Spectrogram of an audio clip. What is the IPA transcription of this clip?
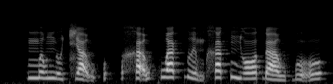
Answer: m ə˧ w n o̤˨˩ t͡ɕ a̰˧˨ w ʔ | x a̰˧˥ w k w a˦˥ k̚ v ḛ˧˨ m x a˦˥ k̚ ɲ ɔ˨˦ ɗ a˧˩ w ɓ o̰˧˥

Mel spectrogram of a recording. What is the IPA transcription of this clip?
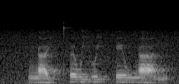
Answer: ŋ a˨˩ j t̪ʰ ə˧ w j u˧ j h e˧ w ŋ a˨˩ n

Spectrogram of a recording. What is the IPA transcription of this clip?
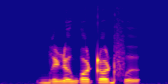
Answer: b e˦ ɳ ə˦ w ɔ˦ ʈ ɔ˦ ɖ f ə˨

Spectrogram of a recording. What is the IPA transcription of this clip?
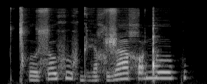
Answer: ǀʰ o˩ s ɔː˥ xʷ ɤ˩ xʷ ɖʱ e˩ χ ʐ a˥ χ ɔ̰˥ ŋ͡ǃ oː˥ kʷ

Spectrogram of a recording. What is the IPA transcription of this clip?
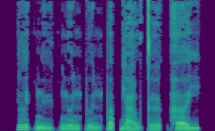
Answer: l ɪ˥ k̚ n̪ yː˧ k̚ n̪ ɵ˨˧ n p ɵ˨˩ n p ɐ˥ p̚ j aː˨˩ w t̪ œː˨˥ k̚ h ɐ˥ j

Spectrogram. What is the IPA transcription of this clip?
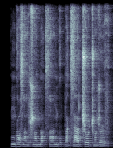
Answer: ŋ ɡ ɒ zˤ ã v ʐ ɔ̃ n ə˞ ɡ sˤ ã ŋ ɡ o b a ɡ z a ɖ͡ʐ o ɖ͡ʐ ɔ̃ ʐ ə˞ v

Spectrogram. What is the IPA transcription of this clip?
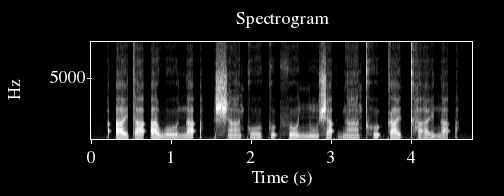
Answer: ʔ a˦˨ ɪ̯ t ä˦˨ ʔ ä˦˨ w o˨ ʊ̯ n ä˦ ʔ | ʃ ã˨ k o˦ ʊ̯ k ʊ˦ ʔ θ o˦˨ ʊ̯ ɲ ũ˨ ʃ ä˦ ʔ ɡ ã˦ kʰ ʊ˦ ʔ k a˦˨ ɪ̯ kʰ a˨ ɪ̯ n ä˦ ʔ

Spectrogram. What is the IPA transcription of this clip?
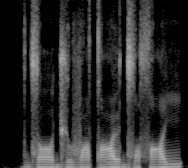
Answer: d͡z ɔː d͡ʒ u v ɔ tˤ ʏː d͡z ʏ sˤ i

